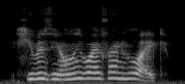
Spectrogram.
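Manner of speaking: fighting back tears. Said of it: "I'm trying so hard, like, not to cry".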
